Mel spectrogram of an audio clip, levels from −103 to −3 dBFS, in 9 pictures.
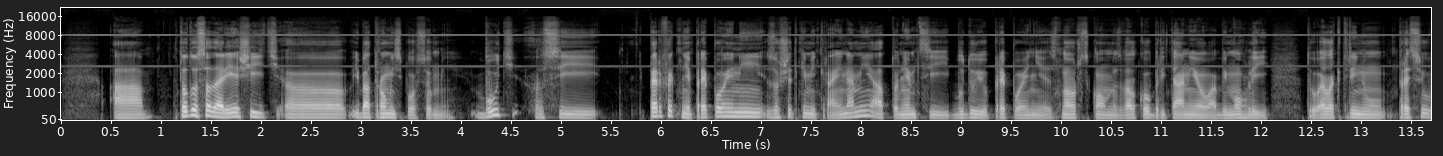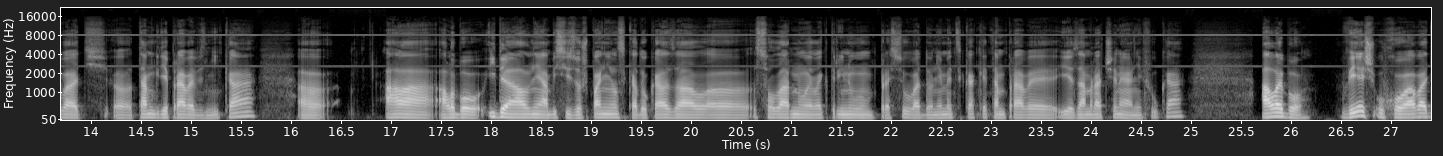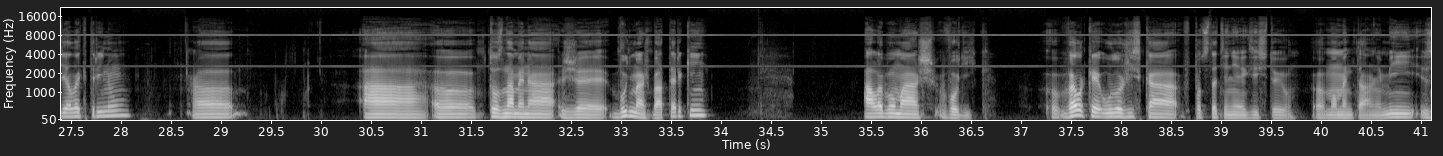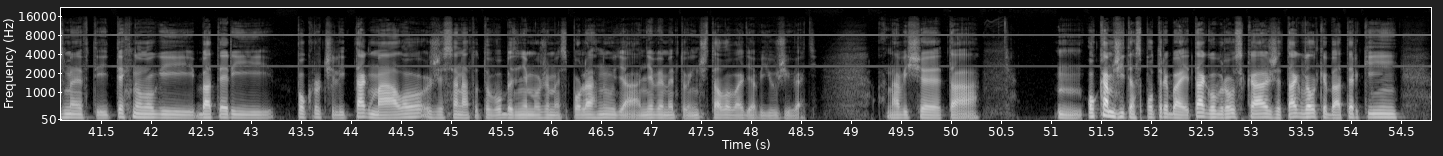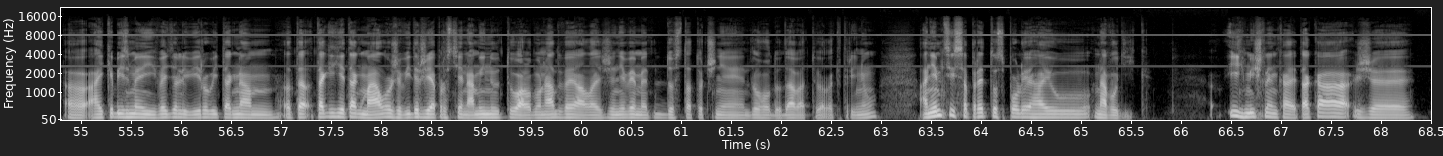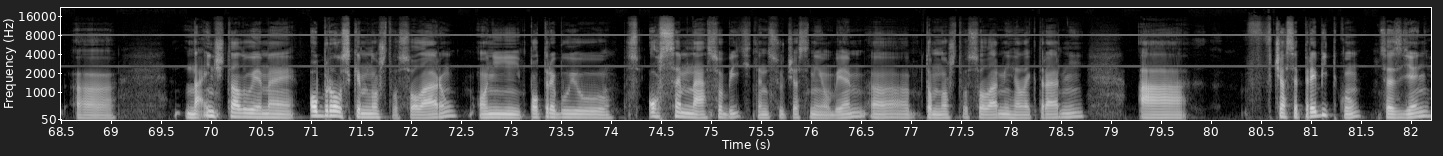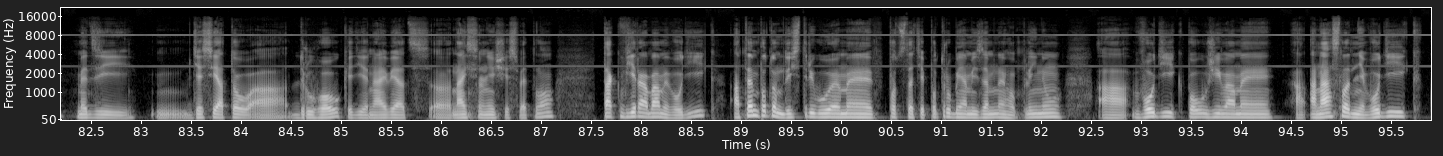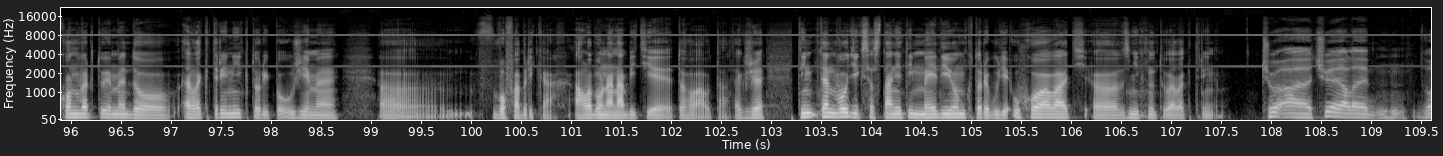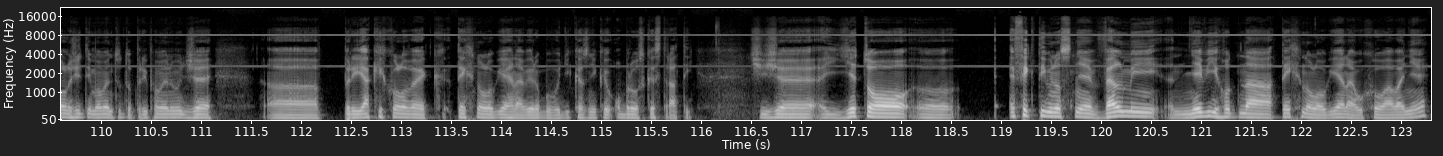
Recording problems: high-pitched whine; faint; throughout; 8 kHz, 25 dB below the speech

